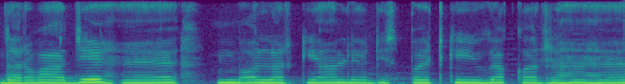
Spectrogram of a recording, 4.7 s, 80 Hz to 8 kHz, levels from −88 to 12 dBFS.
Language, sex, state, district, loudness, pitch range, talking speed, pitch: Hindi, female, Jharkhand, Palamu, -14 LUFS, 245-255 Hz, 155 wpm, 250 Hz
